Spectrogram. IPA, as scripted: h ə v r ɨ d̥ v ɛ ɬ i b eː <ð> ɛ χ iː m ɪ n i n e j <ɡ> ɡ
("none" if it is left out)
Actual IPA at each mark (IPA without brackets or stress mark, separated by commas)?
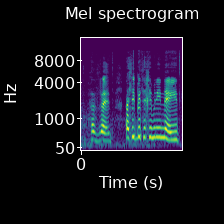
θ, d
